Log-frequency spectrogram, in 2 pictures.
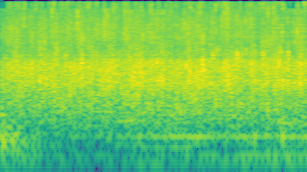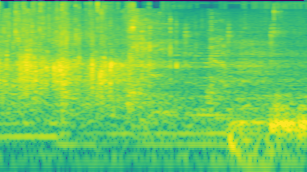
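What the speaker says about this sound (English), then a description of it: "Let's have a very, very good round of applause for all of you." A large crowd applauds continuously at a university event speech, a dense steady wash of clapping that carries on throughout.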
